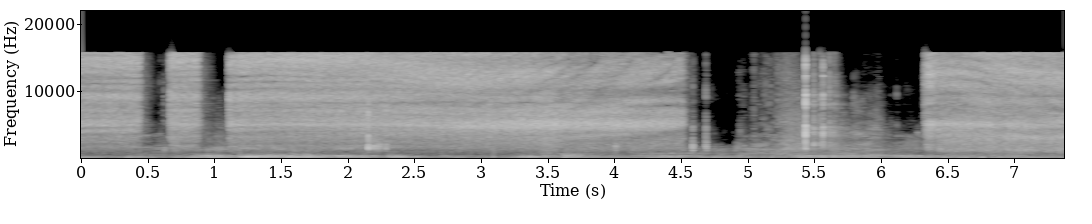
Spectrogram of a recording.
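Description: Spray paint hissing from the nozzle: two short bursts, then a steady pass of about three seconds. It stops about four and a half seconds in, a sharp click sounds in the pause, and the spraying starts again near the end.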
